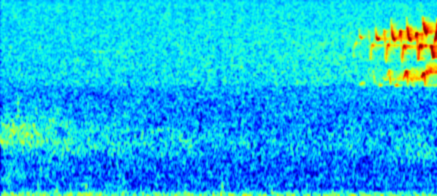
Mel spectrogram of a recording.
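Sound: chestnut-sided warbler song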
